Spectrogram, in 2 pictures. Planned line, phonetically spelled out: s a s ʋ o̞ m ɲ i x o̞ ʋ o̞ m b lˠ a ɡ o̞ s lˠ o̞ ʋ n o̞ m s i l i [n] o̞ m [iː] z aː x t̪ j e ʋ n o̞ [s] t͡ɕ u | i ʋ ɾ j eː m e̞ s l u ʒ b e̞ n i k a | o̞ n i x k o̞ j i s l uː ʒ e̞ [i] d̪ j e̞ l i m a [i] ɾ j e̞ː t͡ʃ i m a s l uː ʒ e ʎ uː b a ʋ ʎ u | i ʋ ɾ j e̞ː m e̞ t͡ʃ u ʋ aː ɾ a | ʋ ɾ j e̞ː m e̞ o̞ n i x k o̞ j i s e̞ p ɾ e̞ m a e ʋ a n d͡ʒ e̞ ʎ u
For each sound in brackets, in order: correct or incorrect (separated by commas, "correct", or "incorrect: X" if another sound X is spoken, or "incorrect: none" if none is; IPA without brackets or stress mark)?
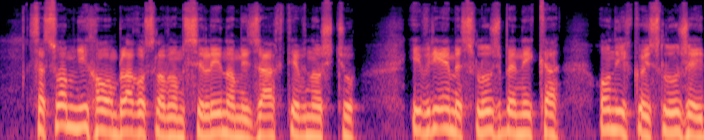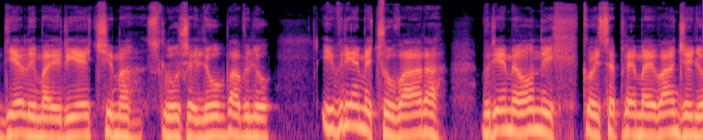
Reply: correct, incorrect: i, incorrect: ʃ, correct, correct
